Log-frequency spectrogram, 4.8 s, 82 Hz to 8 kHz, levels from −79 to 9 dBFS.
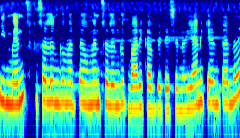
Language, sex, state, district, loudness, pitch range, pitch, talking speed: Kannada, female, Karnataka, Mysore, -15 LUFS, 230-275 Hz, 260 Hz, 175 wpm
